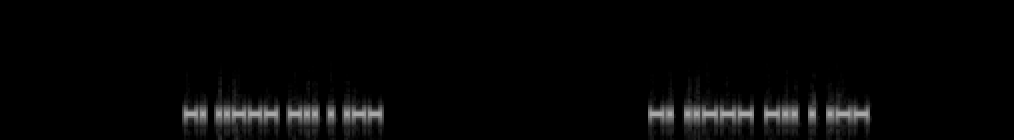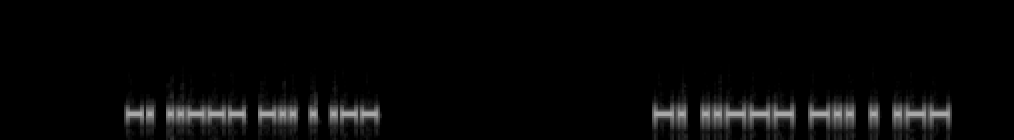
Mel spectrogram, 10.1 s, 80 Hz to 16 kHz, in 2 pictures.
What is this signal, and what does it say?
Morse code, heard as a keyed tone, about 53 wpm, 700 Hz. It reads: N2DEW N2DEW N2DEW N2DEW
